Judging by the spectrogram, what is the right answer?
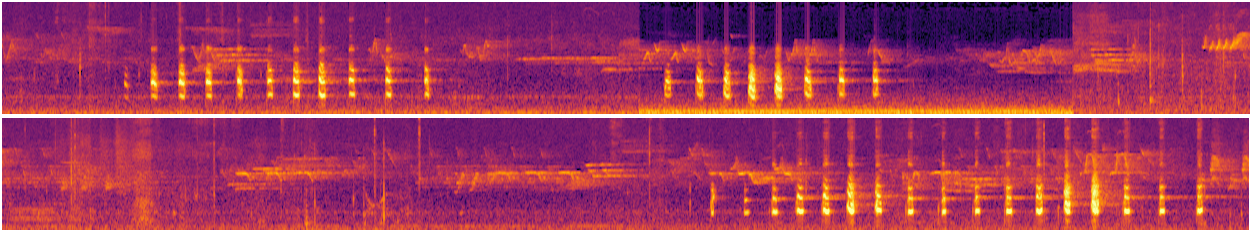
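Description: Wild turkey calling in three runs of evenly spaced notes, about four a second: the turkey calls being used to pull a gobbler across the river.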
